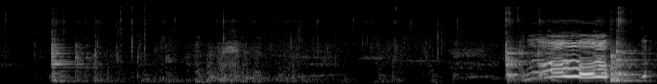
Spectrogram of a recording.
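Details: Sirohi goats in a lot at a goat farm in Ajmer, Rajasthan: after several seconds of people talking, a loud wavering nasal bleat breaks in near the end, with voices continuing around it.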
